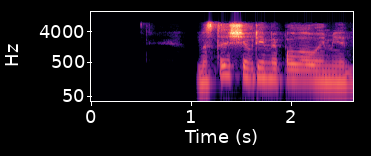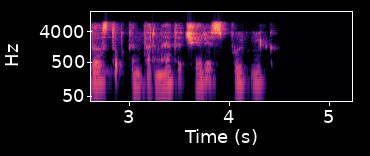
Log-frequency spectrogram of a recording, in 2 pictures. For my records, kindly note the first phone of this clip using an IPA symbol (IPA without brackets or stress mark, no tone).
v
